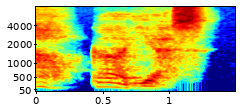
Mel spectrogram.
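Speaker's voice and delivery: soft, hushed delight, breathed out. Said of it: "the voice of enthusiasm says".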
